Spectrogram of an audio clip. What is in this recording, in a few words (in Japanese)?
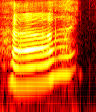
"hai", zyosei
